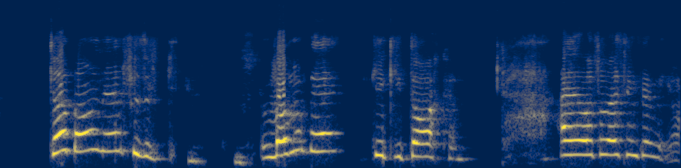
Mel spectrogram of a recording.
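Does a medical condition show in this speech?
Yes: cerebral palsy.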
